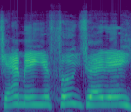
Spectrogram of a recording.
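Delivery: mock very high call, projected across a distance. Voicing a woman in an old picture: imitating someone calling out. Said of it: "calling out".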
